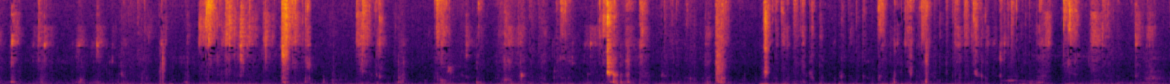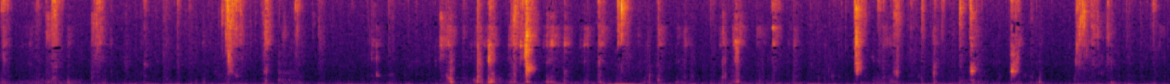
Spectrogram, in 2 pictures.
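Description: Close-miked chewing of hand-fed mouthfuls of rice, fried chicken and greens, with many irregular crisp crunches and mouth clicks.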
